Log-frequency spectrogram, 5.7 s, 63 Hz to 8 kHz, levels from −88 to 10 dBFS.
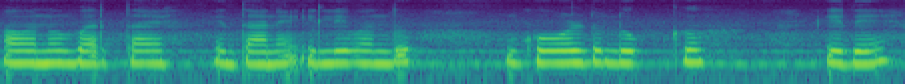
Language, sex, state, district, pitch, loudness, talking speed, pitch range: Kannada, female, Karnataka, Bidar, 215 Hz, -14 LUFS, 75 wpm, 210-215 Hz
